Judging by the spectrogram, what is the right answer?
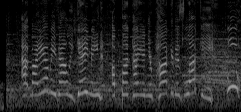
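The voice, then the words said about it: Yelling loudly. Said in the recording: “why am I yelling?... sometimes you need to speak up”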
